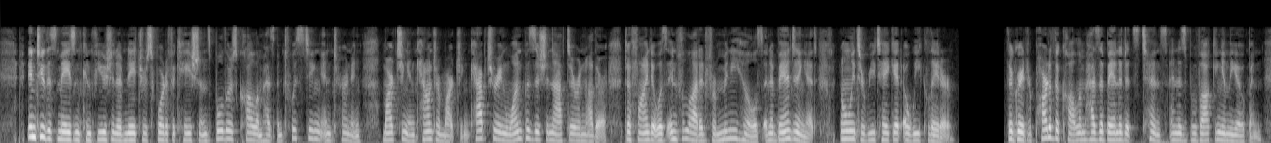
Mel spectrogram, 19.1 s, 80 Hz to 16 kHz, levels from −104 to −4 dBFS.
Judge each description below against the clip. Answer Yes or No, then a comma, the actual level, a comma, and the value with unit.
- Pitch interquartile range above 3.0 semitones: No, average, 2.7 semitones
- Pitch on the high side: No, medium, 175 Hz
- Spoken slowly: No, average, 180 wpm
